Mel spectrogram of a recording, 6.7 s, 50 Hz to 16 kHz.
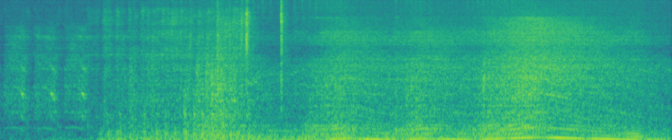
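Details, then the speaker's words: Ford Mondeo Mk3 petrol in neutral after carbon-fouled spark plugs removed: rough idle with misfire, speed surging and sagging, struggling to start and cutting out; codes P0301 and P0304 found earlier, no check engine light. "that didn't sound good and it didn't start try again it sounds awful but curiously there's no check engine light that's definitely misfiring"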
